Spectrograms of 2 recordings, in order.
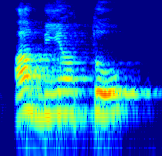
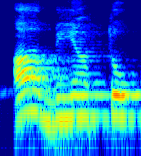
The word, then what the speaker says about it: à bientôt: À bientôt. À bientôt. Last T will not be pronounced.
